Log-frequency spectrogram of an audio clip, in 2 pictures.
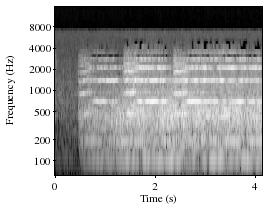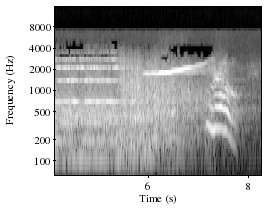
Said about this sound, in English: He's been shot up through the tent. What happened? I don't know. I I guess I must have put a double load in the cannon by mistake.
